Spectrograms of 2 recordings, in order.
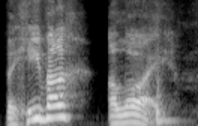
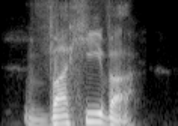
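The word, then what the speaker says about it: Wehiwa Aloy: and I was told in our comments on our mock draft how to pronounce this name. – Oh, okay. – Vahiva Aloy. – Vahiva. – Because apparently W's in that language are pronounced with a V.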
